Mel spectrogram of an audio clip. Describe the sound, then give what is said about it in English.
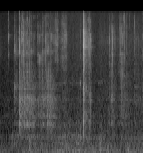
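Three small Cheez-It cheese crackers are snapped in half, a run of dry crackles and light crunches with one sharp, louder crack near the middle as one shatters, and no talking. “Split them in half, technically, you'll have more Cheez-Its.”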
